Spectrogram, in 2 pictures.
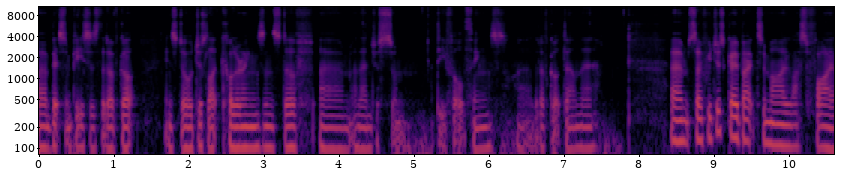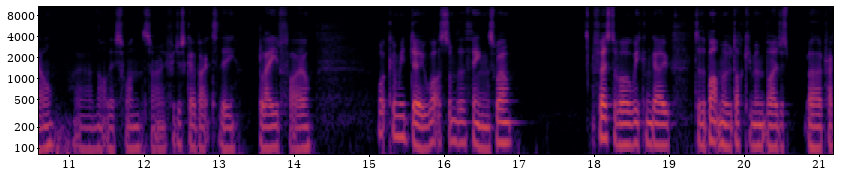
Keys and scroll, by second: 2.8 j, 3.5 k, 5.0 j, 5.3 k, 9.3 super+k, 9.4 super+p, 9.8 super+Return, 10.6 Return, 11.2 super+p, 12.4 super+Down, 13.1 Return, 15.1 k, 18.7 shift+g.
